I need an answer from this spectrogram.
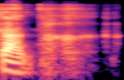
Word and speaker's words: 干: the second one oh sorry that should be gun okay that's four stones and that is the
